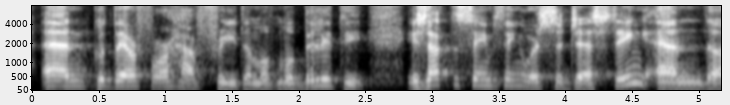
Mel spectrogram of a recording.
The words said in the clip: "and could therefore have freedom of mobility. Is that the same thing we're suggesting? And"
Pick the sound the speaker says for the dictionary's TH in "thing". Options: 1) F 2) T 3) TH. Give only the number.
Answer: 3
